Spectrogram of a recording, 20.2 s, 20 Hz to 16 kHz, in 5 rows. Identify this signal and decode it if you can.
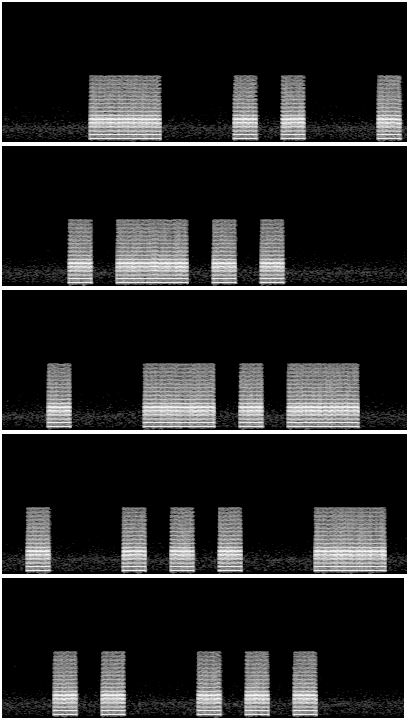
Morse code, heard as a buzzer, machine-sent, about 5 wpm. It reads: TIEL EKESTIS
